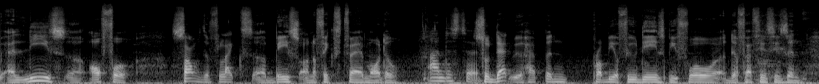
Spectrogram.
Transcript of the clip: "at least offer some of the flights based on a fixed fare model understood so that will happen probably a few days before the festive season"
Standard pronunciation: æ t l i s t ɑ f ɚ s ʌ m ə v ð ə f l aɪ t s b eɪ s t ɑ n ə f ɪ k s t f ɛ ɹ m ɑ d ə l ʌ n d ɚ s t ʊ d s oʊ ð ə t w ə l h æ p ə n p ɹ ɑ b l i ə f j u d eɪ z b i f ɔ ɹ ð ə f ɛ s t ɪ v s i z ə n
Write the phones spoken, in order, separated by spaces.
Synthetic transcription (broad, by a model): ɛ t l i s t ɑ f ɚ s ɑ m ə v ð ə f l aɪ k s b eɪ s t ɑ n ə f ɪ k s t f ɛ m ɑ d ə l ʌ n d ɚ s t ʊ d s oʊ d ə t w ə l h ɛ p ə n p ɹ ɑ b l i ə f j u d eɪ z b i f ɔ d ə f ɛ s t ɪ s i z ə n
